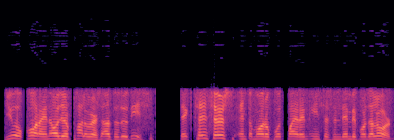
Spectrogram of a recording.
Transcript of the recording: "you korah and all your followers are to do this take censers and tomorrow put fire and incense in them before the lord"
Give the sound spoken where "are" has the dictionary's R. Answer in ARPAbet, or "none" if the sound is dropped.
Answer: W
